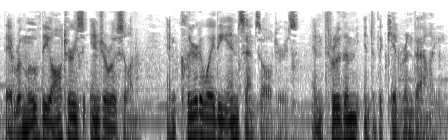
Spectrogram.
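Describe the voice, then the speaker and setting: A man narrating a dramatized scripture audiobook in a measured, solemn storytelling manner. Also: very deep voice, vocal fry. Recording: dull sound with music behind. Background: prominent music.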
